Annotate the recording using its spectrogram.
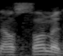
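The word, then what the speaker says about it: الصمد: Okay, the lam in as-samad, why did we not pronounce it? Solar. It's a solar letter. The sad is a solar letter, which means we drop the lam when we have the alif lam there.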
